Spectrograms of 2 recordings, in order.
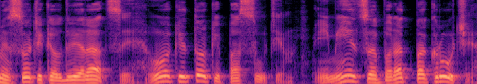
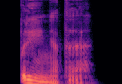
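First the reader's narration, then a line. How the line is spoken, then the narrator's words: Quiet. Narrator (Russian): Тихо ответил подполковник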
